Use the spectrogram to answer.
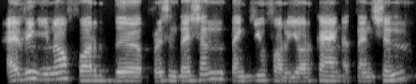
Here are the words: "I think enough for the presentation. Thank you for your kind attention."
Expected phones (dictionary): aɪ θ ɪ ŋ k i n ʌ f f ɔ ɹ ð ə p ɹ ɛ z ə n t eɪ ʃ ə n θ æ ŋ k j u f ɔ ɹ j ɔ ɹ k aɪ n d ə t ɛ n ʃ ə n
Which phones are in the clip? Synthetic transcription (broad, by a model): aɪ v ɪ ŋ i n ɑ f f ɔ ɹ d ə p ɹ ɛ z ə n t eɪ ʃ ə n t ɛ ŋ k j u f ɔ ɹ j ɔ ɹ k aɪ n d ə t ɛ n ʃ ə n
